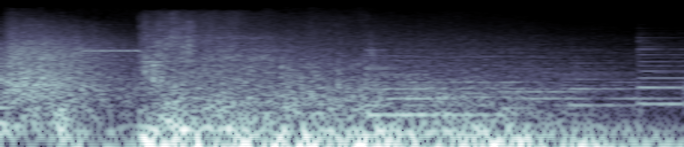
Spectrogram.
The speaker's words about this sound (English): The local authorities have done this in order to provide security for the population. The cave was demolished with two controlled explosions.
